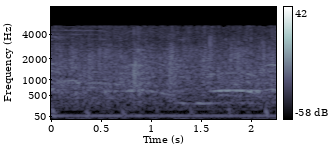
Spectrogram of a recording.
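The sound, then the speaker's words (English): An audience gives the Lord a clap offering, clapping together in a steady, dense wash of applause that holds at an even level throughout, with a faint sustained tone and murmur of voices underneath. “Let's just give the Lord a clap offering and thank you.”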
